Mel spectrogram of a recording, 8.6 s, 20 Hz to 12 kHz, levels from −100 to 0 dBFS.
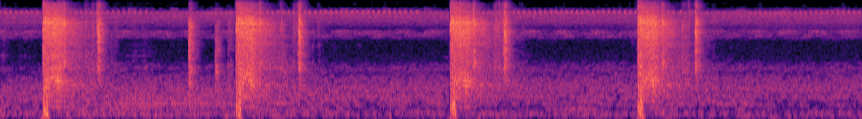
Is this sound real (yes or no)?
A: yes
